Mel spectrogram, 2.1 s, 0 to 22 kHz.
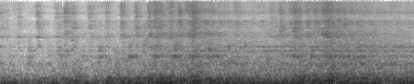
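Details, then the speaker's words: Volvo 240 with K-Jetronic fuel injection, barn find, cold start injector just plugged back in: engine catches and runs unevenly at low revs, note sagging toward a stall unless revs are held; fuel delivery trouble, exact cause unclear. "yes oh it's dying though I might hold the Reds up for it"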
